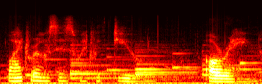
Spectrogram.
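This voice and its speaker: An actress in a vintage radio drama playing a worldly, flirtatious rich widow with an arch, knowing, teasing manner. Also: female voice, low-pitched, fairly even intonation, takes it slowly, over music. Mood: wistful, knowing. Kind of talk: golden age radio drama acting.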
